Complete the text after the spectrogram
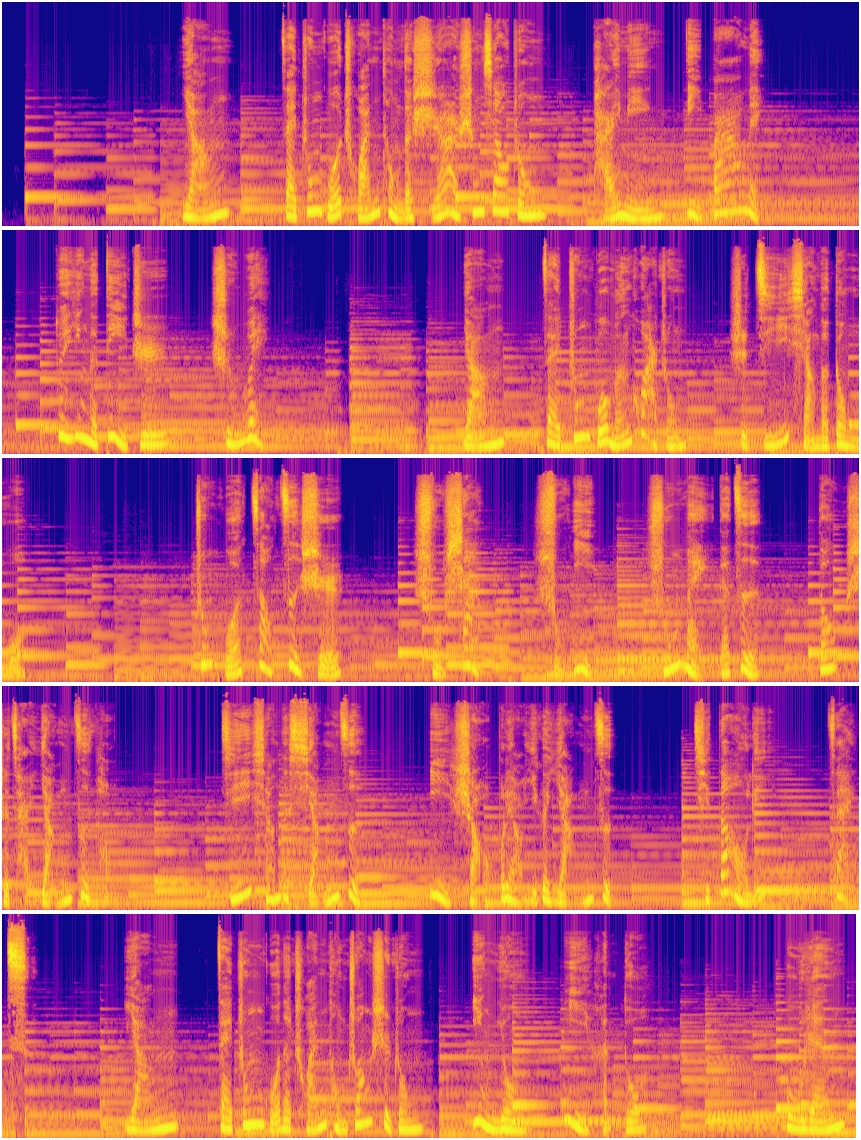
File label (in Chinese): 词典配音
